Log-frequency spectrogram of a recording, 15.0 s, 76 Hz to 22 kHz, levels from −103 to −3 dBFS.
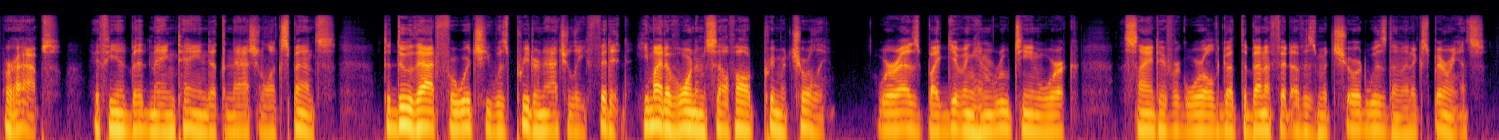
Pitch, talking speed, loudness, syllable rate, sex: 110 Hz, 175 wpm, -20 LUFS, 5.8 syllables/s, male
